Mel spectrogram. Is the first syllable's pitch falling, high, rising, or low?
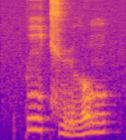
high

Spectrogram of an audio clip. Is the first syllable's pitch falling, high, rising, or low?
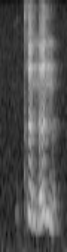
low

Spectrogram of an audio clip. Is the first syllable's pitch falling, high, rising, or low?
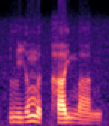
rising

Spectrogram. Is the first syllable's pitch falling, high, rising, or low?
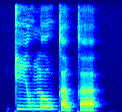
high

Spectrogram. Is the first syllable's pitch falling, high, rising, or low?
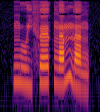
low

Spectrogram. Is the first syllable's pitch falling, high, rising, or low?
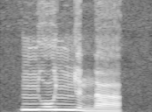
high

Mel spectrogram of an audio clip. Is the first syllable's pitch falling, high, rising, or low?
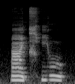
falling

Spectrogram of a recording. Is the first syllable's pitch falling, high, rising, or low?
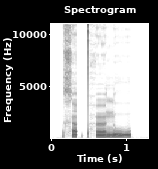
high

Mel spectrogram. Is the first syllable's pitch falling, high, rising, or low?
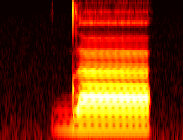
high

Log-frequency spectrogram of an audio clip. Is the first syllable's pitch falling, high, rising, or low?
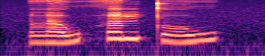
rising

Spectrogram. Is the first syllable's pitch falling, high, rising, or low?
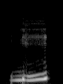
rising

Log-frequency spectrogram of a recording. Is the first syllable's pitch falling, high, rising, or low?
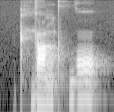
rising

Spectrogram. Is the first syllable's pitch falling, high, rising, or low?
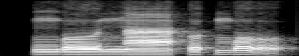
low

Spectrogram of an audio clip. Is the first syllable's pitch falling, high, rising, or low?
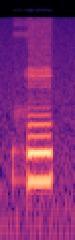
low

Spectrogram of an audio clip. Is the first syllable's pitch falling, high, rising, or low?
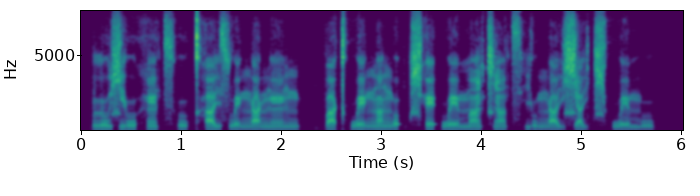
falling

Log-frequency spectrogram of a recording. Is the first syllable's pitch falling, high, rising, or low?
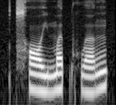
low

